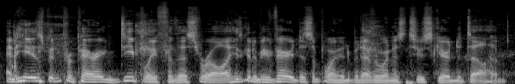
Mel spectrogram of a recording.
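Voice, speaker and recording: A man's voice: on the low side, fast talker, breathy edge. A man playing a jokey golf commentator in a parody sports broadcast.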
